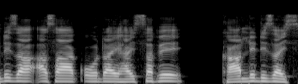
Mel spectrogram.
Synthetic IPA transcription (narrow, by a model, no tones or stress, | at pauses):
d̪ɪzɐʔɐsaːkʼo̞ːd̪ɐjɦɐjsːɐfɛ | kaːlːɪd̪ɪzɐjsː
